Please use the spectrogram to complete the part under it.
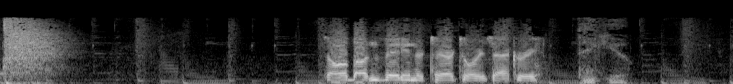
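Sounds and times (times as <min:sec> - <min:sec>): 
whip crack: 0:00.0 - 0:00.9
speech: 0:03.2 - 0:06.4.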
